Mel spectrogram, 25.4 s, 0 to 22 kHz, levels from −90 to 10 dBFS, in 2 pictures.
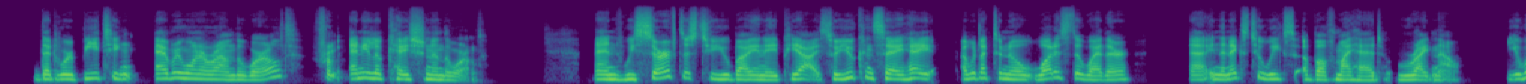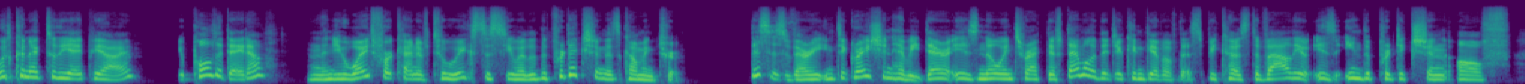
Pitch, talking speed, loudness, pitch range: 190 Hz, 230 wpm, -19 LUFS, 175-210 Hz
